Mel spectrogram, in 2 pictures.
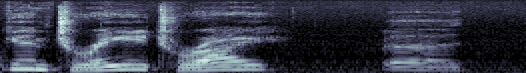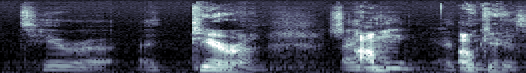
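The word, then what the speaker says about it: Tera: Terra. I So think okay. that's how you pronounce it.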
